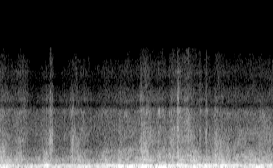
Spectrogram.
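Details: Many honey bees droning at a rural backyard hive, an even, unbroken buzzing hum with steady loudness and fluttering overtones.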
